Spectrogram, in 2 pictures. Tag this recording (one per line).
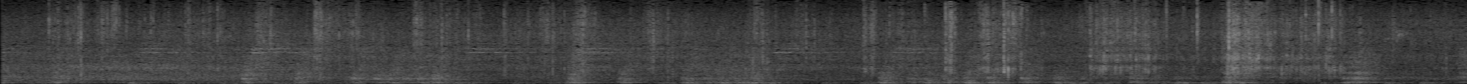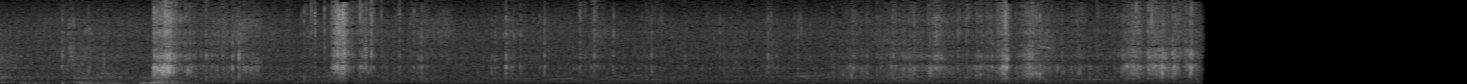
drums
footsteps
gravel
walking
